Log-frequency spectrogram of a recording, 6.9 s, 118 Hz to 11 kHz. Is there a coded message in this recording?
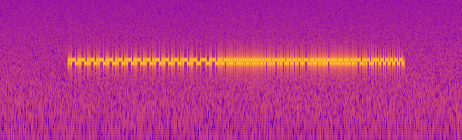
Yes: NAVTEX (SITOR-B), 100 baud, 170 Hz shift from 1.0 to 6.1 s, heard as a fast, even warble, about 1500 Hz centre. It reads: ELLE VA BIEN.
